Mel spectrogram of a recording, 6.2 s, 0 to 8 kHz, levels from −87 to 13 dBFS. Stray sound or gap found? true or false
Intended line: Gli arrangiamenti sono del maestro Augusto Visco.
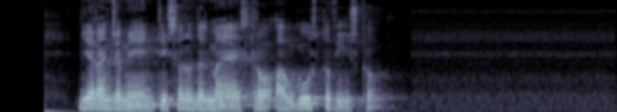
false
